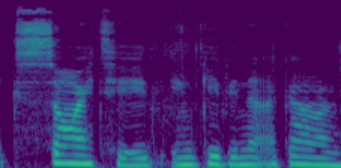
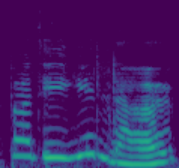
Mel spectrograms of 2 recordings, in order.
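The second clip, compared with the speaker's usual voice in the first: much higher sing-song greeting; cooing at a pet; 10 semitones higher than usual. Retold or imitated. Greeting her pet chameleon Buddy, high sing-song coo. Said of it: "then I'd go".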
